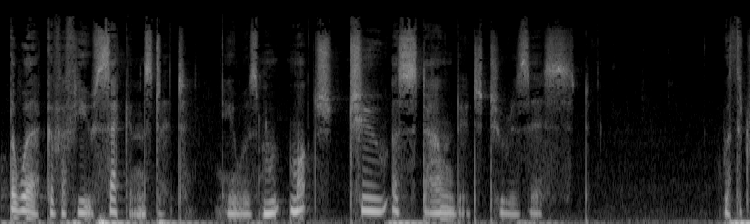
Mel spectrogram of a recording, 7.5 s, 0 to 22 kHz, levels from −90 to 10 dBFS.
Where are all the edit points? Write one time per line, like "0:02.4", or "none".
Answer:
0:01.6
0:02.1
